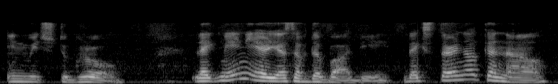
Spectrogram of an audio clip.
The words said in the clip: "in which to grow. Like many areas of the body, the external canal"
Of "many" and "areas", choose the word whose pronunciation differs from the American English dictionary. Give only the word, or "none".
areas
